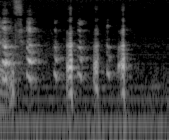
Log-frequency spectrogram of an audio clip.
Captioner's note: laughter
